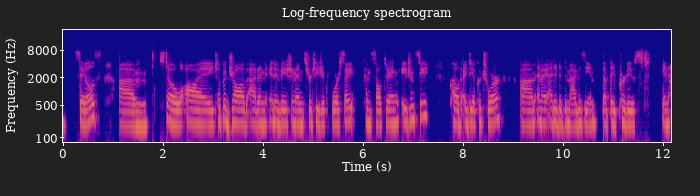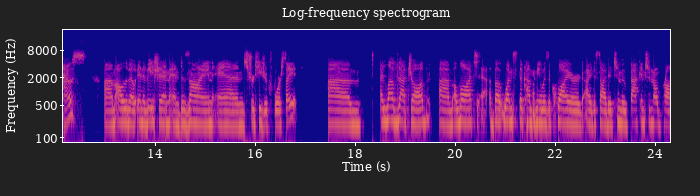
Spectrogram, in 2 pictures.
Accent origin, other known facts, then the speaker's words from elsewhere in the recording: Toronto, Ontario, Canada; also born or lived in Montreal; I grew up in the Jewish school system in Toronto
